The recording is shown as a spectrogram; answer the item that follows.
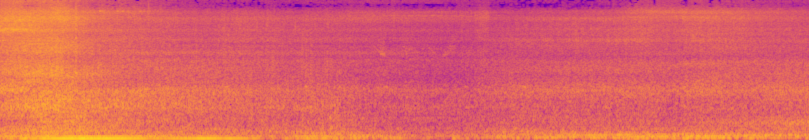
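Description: A vehicle passing close by, loudest about a second in and fading away over the next two seconds, leaving a steady low rumble.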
